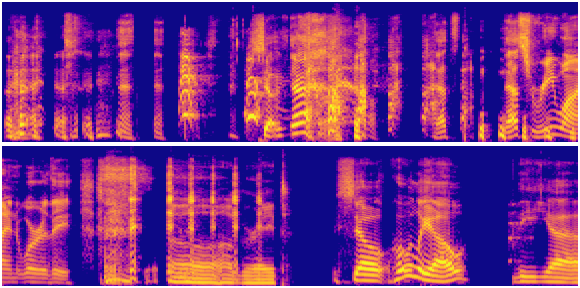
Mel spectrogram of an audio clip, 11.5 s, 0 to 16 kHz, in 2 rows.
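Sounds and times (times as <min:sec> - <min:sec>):
speech: 0:00.0 - 0:01.4, 0:02.6 - 0:03.8, 0:04.4 - 0:11.5
laughter: 0:00.0 - 0:08.6
dogs barking: 0:01.8 - 0:02.7.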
